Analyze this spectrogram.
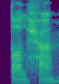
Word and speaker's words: Tala: Tala is an Arabic name. Talha is how it's pronounced.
